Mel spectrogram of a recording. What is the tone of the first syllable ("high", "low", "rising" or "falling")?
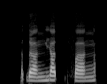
rising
